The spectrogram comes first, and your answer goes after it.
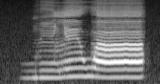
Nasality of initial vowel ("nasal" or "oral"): nasal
